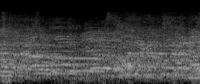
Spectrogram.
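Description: Several voices talking over one another, an indistinct chatter of people speaking at once.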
